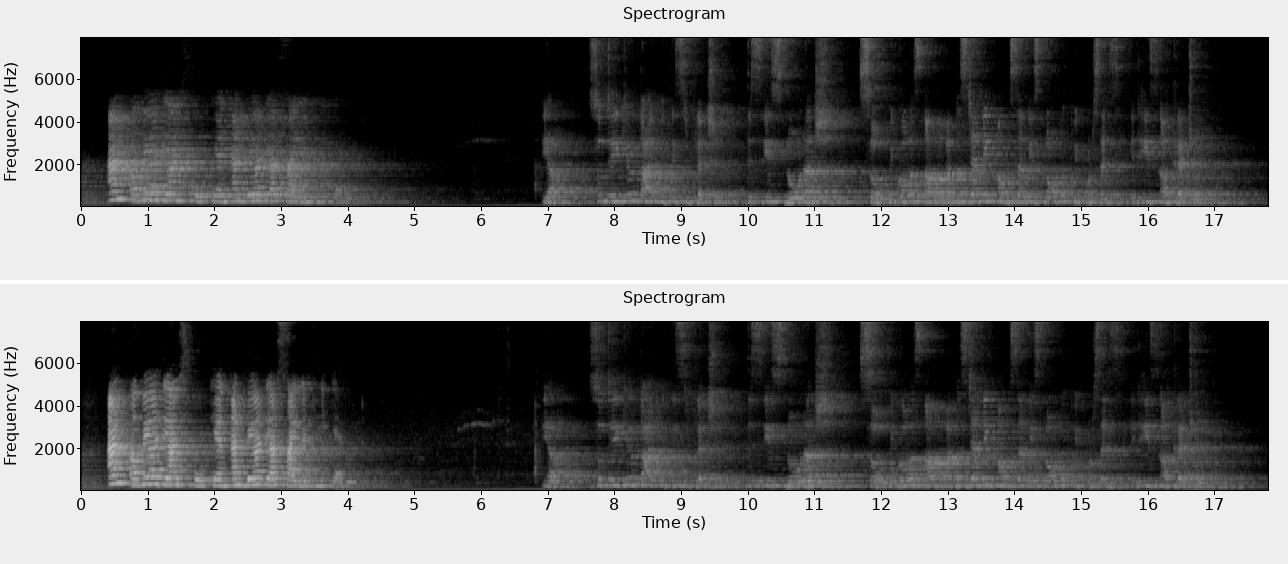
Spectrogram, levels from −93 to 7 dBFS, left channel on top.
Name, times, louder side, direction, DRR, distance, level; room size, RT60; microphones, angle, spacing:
voice 1, 0.4-4.1, right 8 dB, 65° right, 0.3 m, -31 dB
voice 2, 6.9-7.3 7.6-9.7 10.0-16.8, left 1 dB, 40° left, 1.4 m, -45 dB
9.9 x 4.4 x 6.2 m
head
